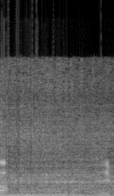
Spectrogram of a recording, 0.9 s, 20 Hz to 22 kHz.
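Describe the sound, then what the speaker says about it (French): Aprilia RS 125 motorcycle engine on a road test ride, a steady low drone with wind rush, loud and close throughout, with no speech over it. "Donc bah me voilà en petit essai routier avec la petite 125 RS"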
